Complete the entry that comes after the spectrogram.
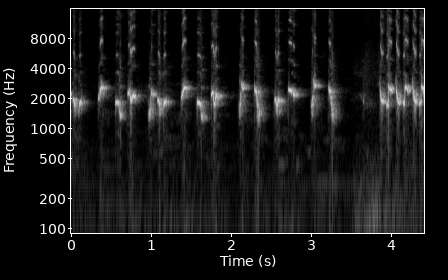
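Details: Sooty-headed bulbul singing a lure song to trigger rival bulbuls: paired chattering notes rising and falling, delivered steadily, a brief gap, then a fast, dense flurry of chirps.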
